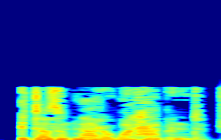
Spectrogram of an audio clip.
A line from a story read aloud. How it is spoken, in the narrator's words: said urgently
